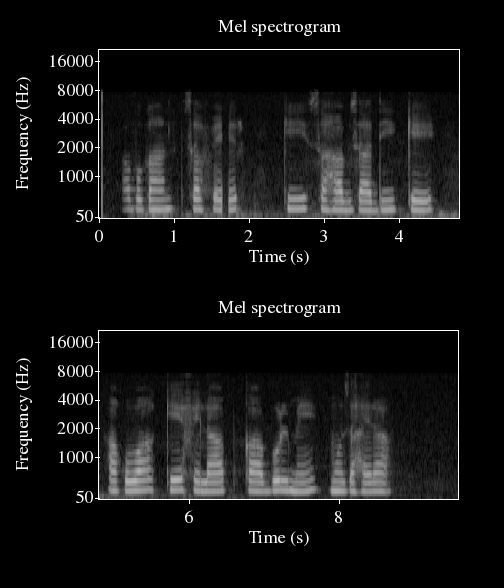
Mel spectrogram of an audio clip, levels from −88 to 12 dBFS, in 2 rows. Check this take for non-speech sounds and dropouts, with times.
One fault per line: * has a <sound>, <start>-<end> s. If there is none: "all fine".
* has a dropout, 1.6-1.7 s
